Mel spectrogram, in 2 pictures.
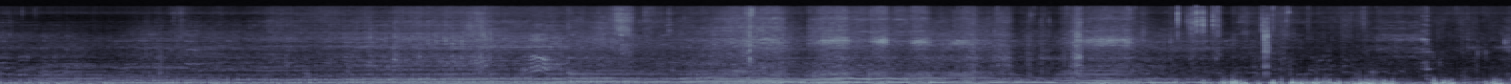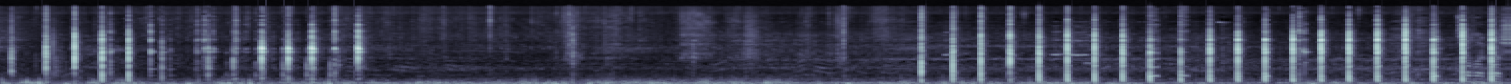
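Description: Rapid, even taps of a small hammer setting pieces of broken ceramic tile into fresh mortar, about three to four taps a second, in a short run past the middle and a longer run near the end. A low steady rumble fills the first half.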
